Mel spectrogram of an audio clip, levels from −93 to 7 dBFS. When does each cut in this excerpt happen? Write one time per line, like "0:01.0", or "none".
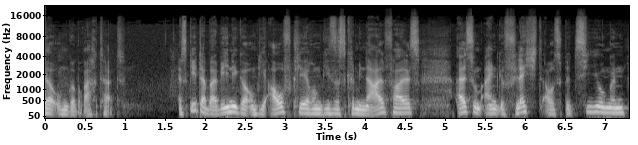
none

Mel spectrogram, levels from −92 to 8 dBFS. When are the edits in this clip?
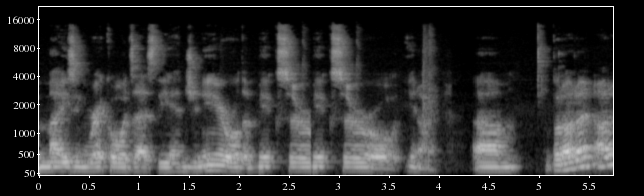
0:02.7
0:04.1

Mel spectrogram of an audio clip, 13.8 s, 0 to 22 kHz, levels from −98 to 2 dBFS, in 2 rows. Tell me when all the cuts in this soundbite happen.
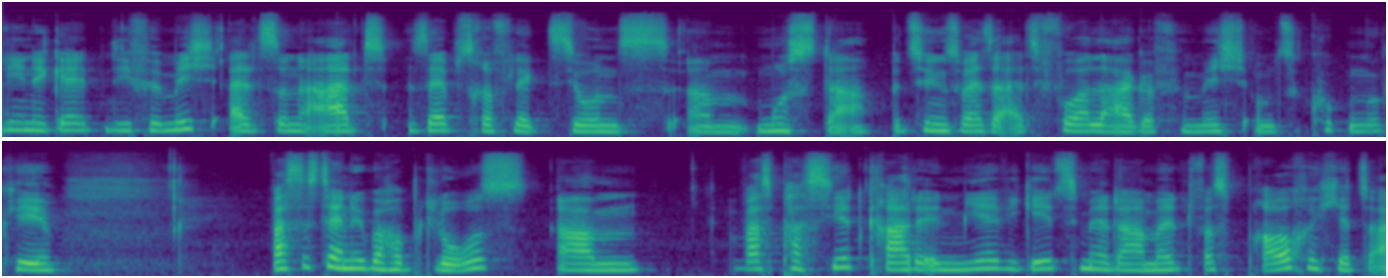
none

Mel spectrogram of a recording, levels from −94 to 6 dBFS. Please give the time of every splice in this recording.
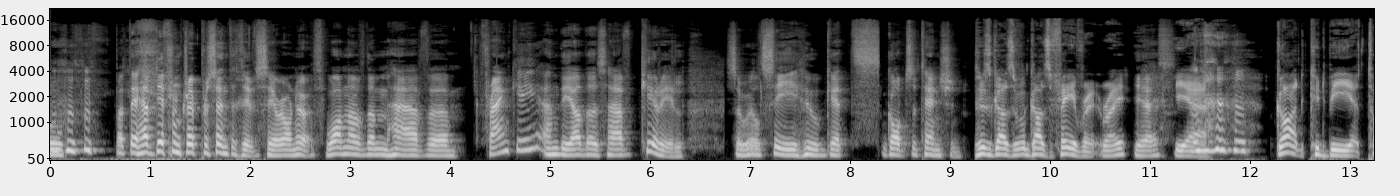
0:08.3

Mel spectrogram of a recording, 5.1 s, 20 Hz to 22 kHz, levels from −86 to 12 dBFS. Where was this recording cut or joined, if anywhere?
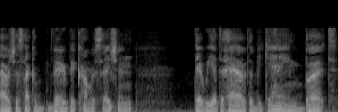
0:02.8
0:03.7

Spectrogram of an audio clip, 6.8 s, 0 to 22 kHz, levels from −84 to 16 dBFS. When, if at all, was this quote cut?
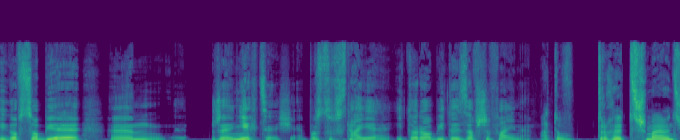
none

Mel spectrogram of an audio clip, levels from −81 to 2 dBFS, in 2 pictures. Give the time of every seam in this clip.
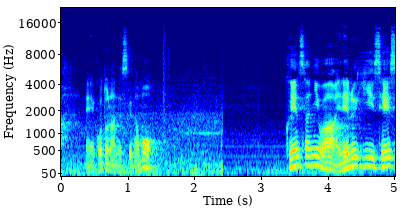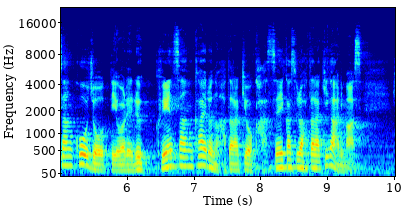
0:03.3

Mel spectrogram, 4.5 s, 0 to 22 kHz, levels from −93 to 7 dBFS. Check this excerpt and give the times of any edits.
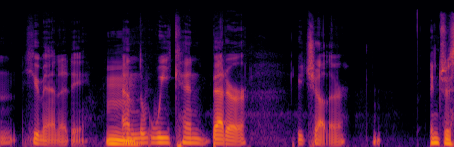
0:01.5
0:02.0
0:03.0

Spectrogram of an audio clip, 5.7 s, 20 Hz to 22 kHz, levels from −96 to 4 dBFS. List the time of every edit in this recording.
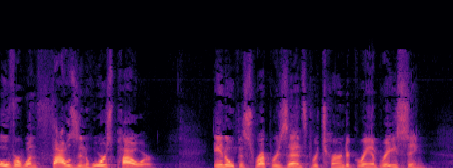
0:02.9
0:03.9
0:04.7

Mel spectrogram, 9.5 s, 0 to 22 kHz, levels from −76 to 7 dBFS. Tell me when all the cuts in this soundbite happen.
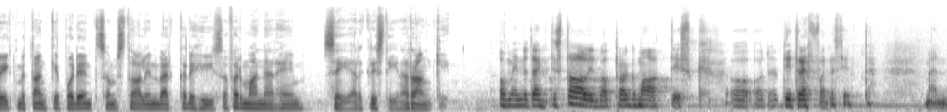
0:00.9
0:03.1
0:04.8
0:05.5
0:07.8

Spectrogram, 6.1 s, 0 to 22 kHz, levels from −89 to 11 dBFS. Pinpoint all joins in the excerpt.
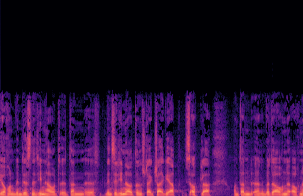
none

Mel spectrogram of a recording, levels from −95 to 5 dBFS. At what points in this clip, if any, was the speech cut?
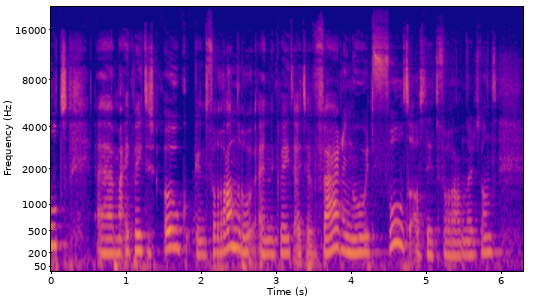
0:01.9

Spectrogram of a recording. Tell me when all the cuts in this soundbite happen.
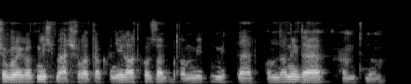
0:01.7

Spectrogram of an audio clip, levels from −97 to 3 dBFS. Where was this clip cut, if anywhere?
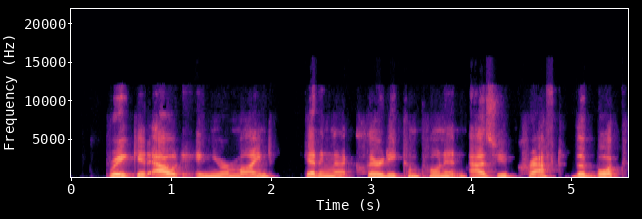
0:04.0

